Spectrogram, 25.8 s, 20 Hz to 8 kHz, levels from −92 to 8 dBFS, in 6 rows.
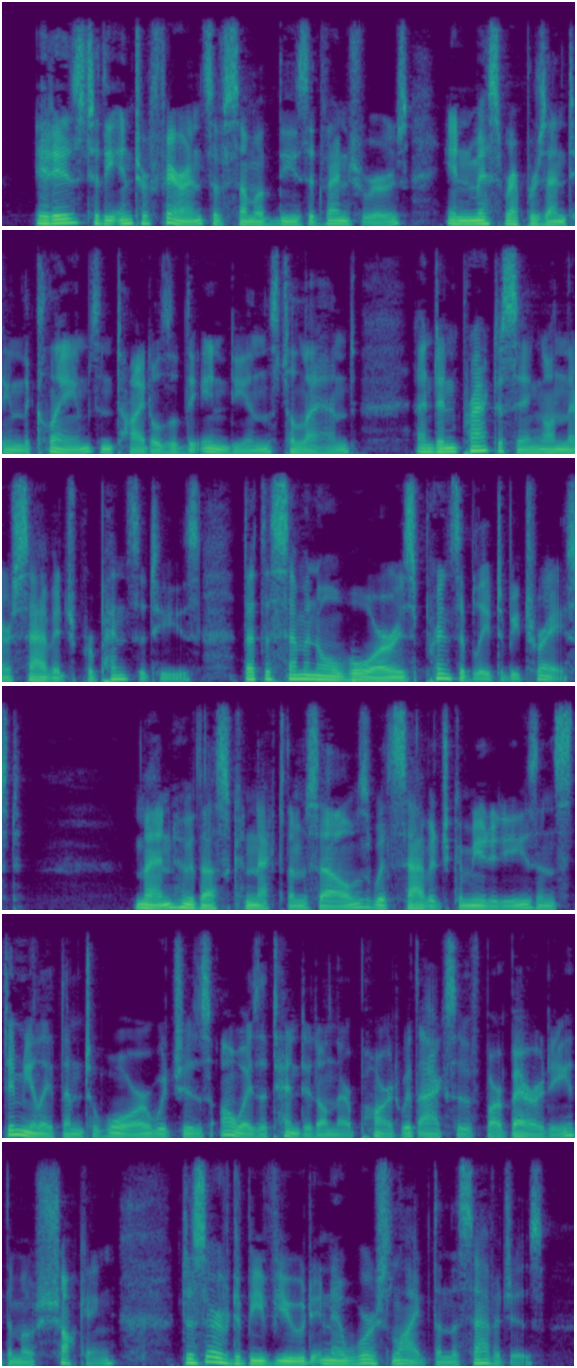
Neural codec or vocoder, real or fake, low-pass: none; real; 7.2 kHz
